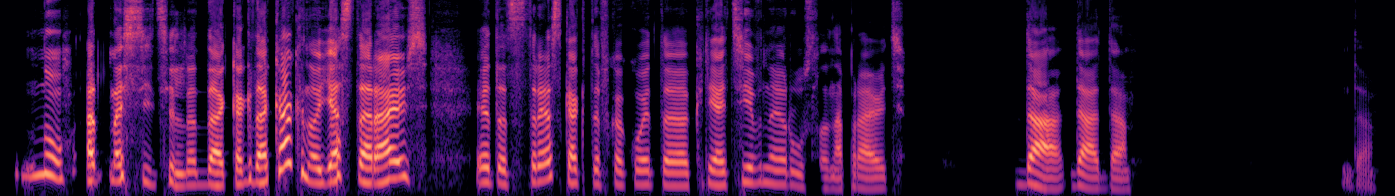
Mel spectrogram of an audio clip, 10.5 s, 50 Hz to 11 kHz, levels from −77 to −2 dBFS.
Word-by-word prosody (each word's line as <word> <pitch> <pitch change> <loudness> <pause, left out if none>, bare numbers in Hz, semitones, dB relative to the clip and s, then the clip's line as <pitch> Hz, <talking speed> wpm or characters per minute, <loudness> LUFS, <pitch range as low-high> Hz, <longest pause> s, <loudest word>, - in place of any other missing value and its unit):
Ну, 300 -2 -2
относительно, 220 -6 0
да. 180 -1 +3
Когда 210 +4 +3
как, 425 +1 +5
но 210 - -1
я 215 +3 +5
стараюсь 230 +5 +4 0.3
этот 205 -4 -2
стресс 230 - -1
как-то 200 -2 -2
в 185 - -14
какое-то 175 -1 -4
креативное 195 +2 -4
русло 155 -5 -13
направить. 135 0 -8 0.8
Да, 135 -7 +1
да, 140 -4 -2
да. 135 - -9 1.6
Да. - - -23
190 Hz, 115 wpm, -19 LUFS, 170-225 Hz, 1.6 s, как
